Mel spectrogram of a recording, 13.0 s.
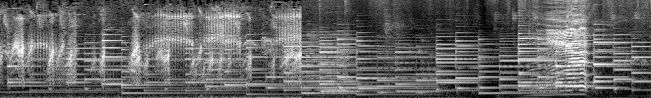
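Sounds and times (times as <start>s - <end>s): soft piano music: 0.0s - 13.0s
cow mooing: 10.6s - 11.9s.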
